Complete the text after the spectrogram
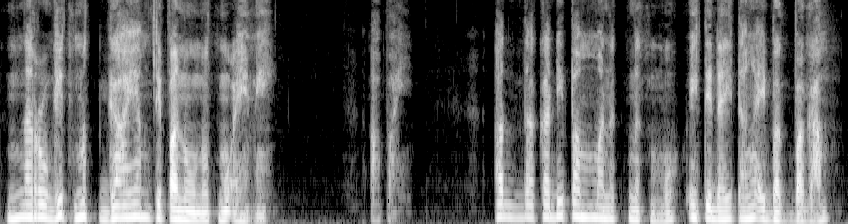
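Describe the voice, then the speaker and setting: An actor playing a father in an Ilocano radio drama, remorseful and defensive of his child, with a husky voice. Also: fairly high pitch, lively intonation, a little fast, no echo, clean studio sound. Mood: reproachful, firm.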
